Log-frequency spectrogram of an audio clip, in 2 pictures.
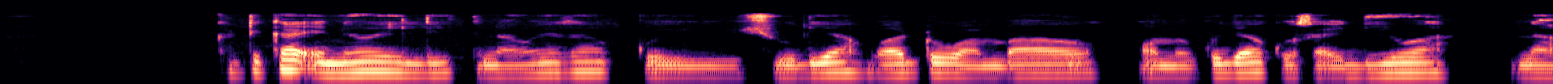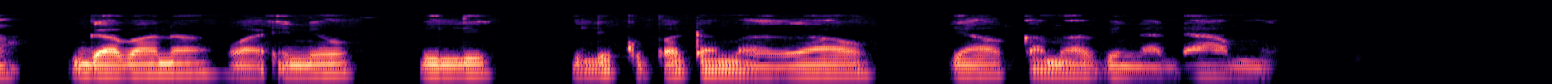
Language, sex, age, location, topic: Swahili, male, 25-35, Nakuru, finance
